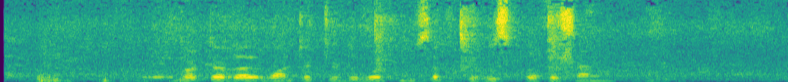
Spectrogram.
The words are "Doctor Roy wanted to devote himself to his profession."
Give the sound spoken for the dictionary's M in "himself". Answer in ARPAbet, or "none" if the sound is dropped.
M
